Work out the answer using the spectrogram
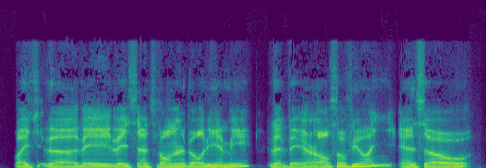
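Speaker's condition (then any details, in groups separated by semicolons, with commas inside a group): Congenital muscular dystrophy; on a ventilator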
